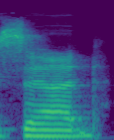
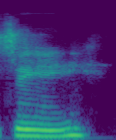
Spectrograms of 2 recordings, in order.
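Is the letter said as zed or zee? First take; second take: zed; zee. First: The letter is said as zed, British style. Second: The letter is said as zee, American style.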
